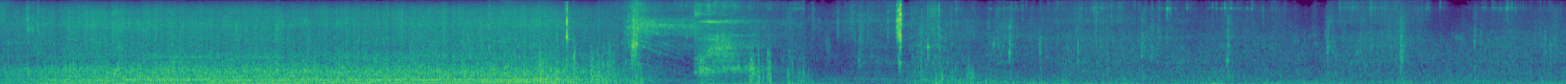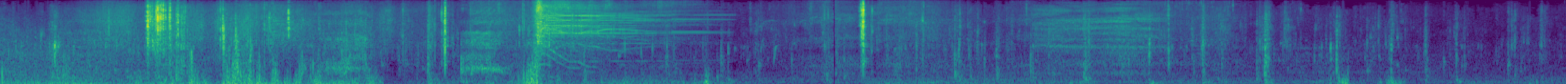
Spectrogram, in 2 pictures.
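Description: Bass boat outboard engine running under way with a steady drone for about six seconds, then throttled back. After that come quieter water and hull noise and scattered clicks of fishing gear.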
